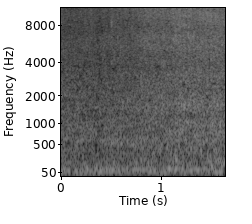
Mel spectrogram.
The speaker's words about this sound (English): leaving only the pounding and the shushing of waves to fill the auditorium as she began the second movement of the piece.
